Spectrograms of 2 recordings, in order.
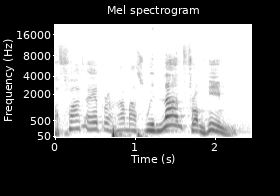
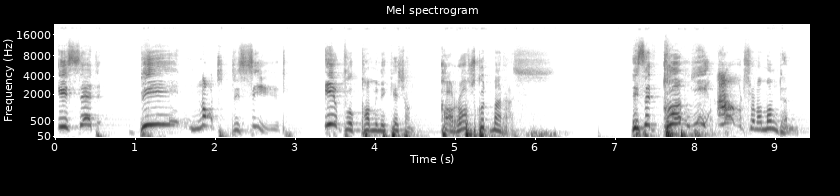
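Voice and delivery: louder, higher, driving pulpit delivery; full-force preaching; 4 semitones higher, 5 dB louder than usual. Acted. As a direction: preach it hard at the congregation.

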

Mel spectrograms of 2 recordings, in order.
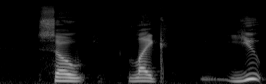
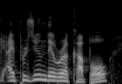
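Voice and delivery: normal talking voice

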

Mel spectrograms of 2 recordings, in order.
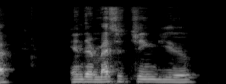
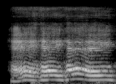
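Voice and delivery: put-on high, loud Valley girl heys; Valley girl accent; 8 semitones higher, 5 dB louder, much slower than usual. Girl playing the accent for friend, Valley girl accent. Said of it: "Sometimes I'll do that accent".

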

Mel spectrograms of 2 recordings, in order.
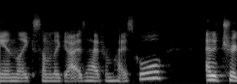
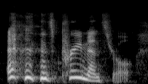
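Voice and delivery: slow careful correction; 8 semitones higher, 7 dB louder, slower than usual. Real, not acted.

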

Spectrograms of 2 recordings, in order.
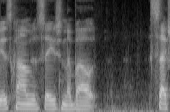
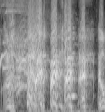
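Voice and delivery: laughing; 5 semitones higher, 5 dB louder than usual. Real, not acted. Laughing confession.

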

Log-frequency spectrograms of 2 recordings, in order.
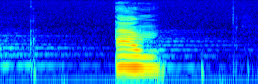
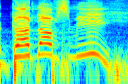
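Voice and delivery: loud, high, slow declaration; with conviction; 11 semitones higher, 12 dB louder, slower than usual. Shown as a demonstration. Preacher leading the congregation, loud and convinced. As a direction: proclaim it with full conviction. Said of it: "Say it with conviction".

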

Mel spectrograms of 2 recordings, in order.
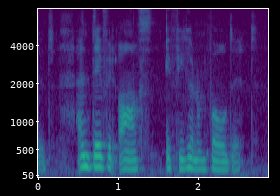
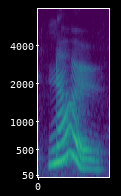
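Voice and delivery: raised, forceful denial; firm, higher-pitched refusal; 5 semitones higher, 4 dB louder than usual. A narrator's reading. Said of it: "with real force".

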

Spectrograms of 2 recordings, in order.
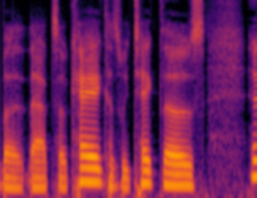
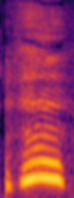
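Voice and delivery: sharp gasp; 9 semitones higher, 9 dB louder than usual. Pretend. Mock shock at own advice.

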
